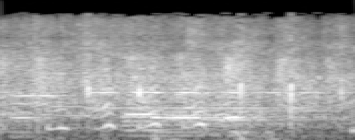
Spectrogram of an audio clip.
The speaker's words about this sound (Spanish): Un aplauso para ella, por favor.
